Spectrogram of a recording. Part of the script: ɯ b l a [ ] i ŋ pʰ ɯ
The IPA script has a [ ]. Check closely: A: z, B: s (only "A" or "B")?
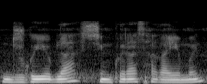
B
